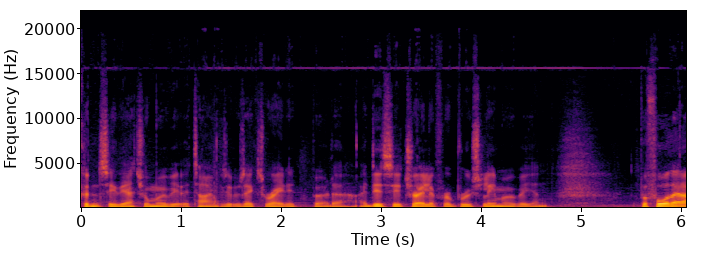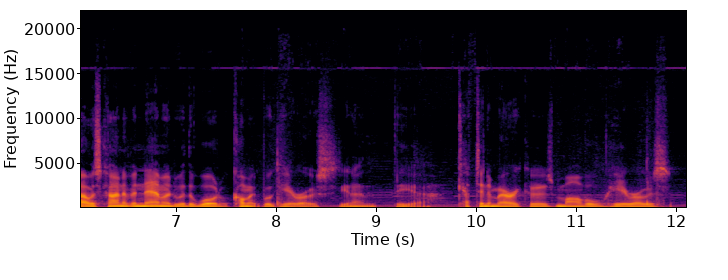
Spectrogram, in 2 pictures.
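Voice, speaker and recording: Over music in the background, a man with an English accent and a very deep, low pitch speaks at a very fast pace with ordinary pitch variation. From England. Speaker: actor and martial artist. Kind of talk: interview answer. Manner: casual.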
